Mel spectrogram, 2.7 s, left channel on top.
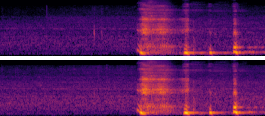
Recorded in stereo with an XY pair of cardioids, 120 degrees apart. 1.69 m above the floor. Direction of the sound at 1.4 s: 30° right.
